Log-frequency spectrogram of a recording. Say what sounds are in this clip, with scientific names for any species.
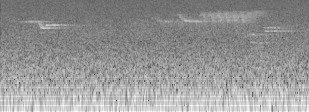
Hylocichla mustelina, Setophaga caerulescens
